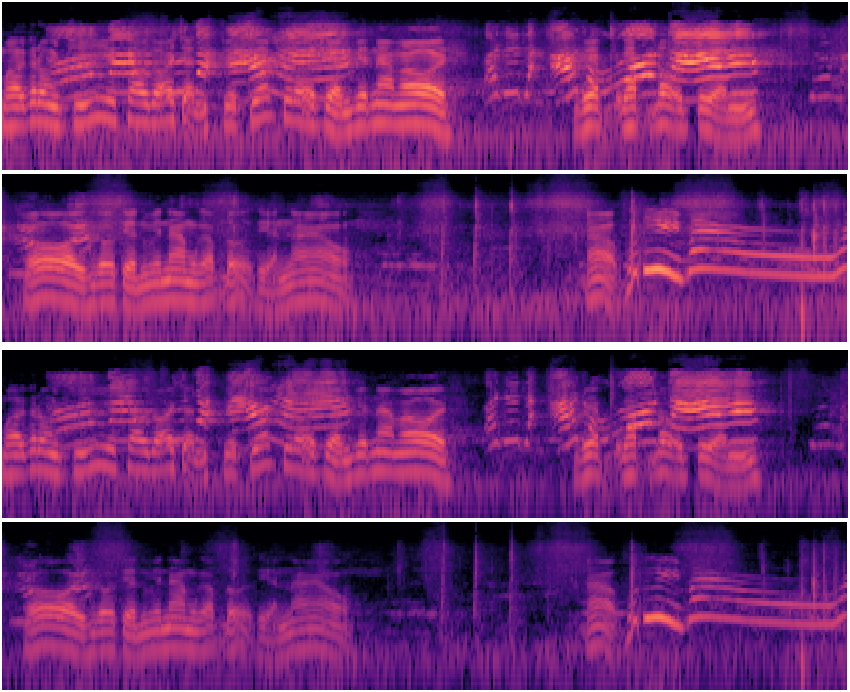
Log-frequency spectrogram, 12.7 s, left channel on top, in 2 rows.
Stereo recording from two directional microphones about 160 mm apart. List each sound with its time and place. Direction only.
0.0 s a child's voice: 5° right (ahead or behind)
2.7 s children playing: 15° right (ahead or behind)
4.4 s a child's voice: 10° right (ahead or behind)
5.0 s a child's voice: 40° right (ahead or behind)
6.5 s a child's voice: 10° right (ahead or behind)
10.7 s a child's voice: 5° right (ahead or behind)
12.4 s cat: 5° right (ahead or behind)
